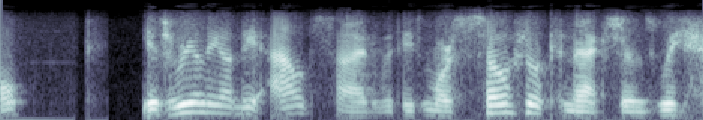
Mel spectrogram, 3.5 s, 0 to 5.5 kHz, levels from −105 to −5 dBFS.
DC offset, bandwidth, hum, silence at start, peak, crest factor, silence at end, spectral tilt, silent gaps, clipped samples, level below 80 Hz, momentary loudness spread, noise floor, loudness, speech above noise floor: under 0.1%; 4.2 kHz; none; 0 s; -2 dBFS; 18 dB; 0 s; -9.5 dB/octave; none; under 0.1%; -56 dBFS; 6 LU; -51 dBFS; -19 LUFS; 32 dB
